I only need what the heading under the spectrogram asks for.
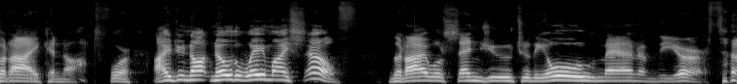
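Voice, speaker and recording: A man's put-on character voice, high-pitched with ordinary pitch variation, at a fairly slow pace with hardly any pauses, on a very clean recording with a silent background. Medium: read story. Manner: kind, gentle, unhurried.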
